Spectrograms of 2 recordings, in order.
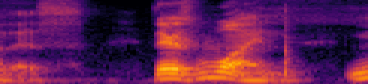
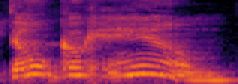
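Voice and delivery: mock pleading; 8 semitones higher, much slower than usual. Mock plea against ham.

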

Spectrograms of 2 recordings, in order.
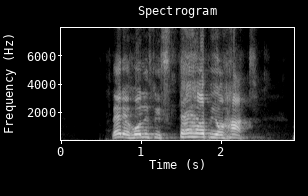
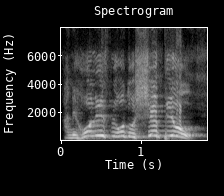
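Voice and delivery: higher-pitched, punchy preaching; forceful exhortation; 4 semitones higher than usual. Real, not acted. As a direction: urge the congregation with emphatic commands.

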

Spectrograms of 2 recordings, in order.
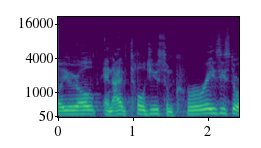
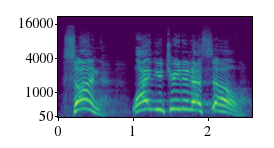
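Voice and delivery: higher, louder worried parent scolding; upset parent; 9 semitones higher, 5 dB louder than usual. Retold or imitated. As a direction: parents confront their son after searching. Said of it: "and they say".

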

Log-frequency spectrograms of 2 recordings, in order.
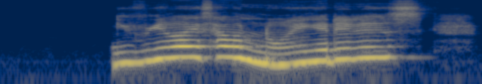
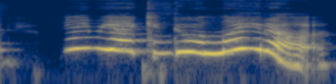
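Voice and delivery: imitating dad; 14 semitones higher, 6 dB louder than usual. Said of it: "And he said".

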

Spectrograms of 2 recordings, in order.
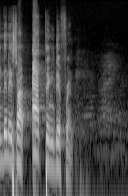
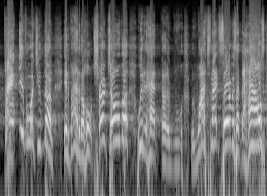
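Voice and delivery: high, exuberant shouted thanks; elated, raised preacher's praise; jubilant retelling; 6 semitones higher, 5 dB louder than usual. Retold or imitated. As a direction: relive the joy, praising God at full voice. Relives joyful thanks for new home.

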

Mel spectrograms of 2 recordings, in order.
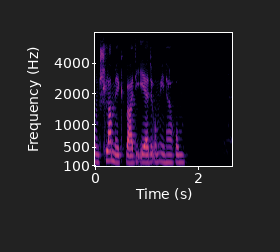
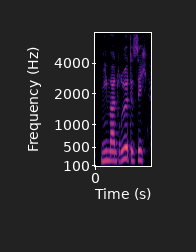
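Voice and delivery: plain reading voice

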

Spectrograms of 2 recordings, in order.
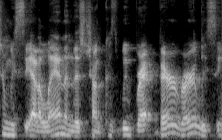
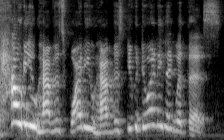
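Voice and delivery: much higher and louder, demanding questions; irritated outburst; 11 semitones higher, 6 dB louder than usual. Retold or imitated. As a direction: confront her about the letter. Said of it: "He's irritated. He's frustrated".

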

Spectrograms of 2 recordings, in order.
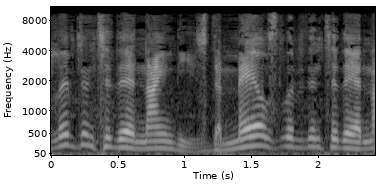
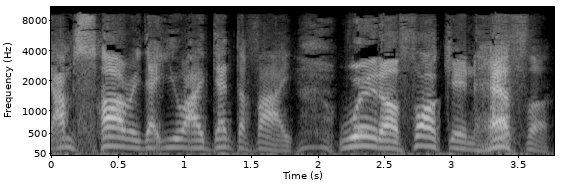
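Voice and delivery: normal talking voice

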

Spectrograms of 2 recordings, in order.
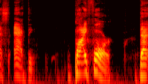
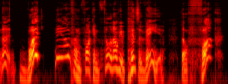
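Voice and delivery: indignant retort; 7 semitones higher than usual. Retold or imitated. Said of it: "retort to people asking his origin".

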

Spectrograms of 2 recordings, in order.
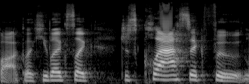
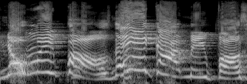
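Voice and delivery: high, loud, drawn-out mock scream; hammed-up dad bellow; yelling at everyone; 11 semitones higher, 7 dB louder, slower than usual. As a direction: holler it like a furious dad warning strangers. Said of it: "He's, like, yelling at everyone".

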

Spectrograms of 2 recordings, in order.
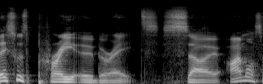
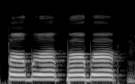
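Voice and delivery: high, loud imitated phone ring; 12 semitones higher, 9 dB louder, slower than usual. Reader imitating the phone ringing before Ben calls. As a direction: make the phone ring with your voice.

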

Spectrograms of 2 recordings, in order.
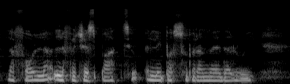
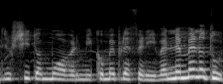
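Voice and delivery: much louder, defiant retort; angry; 4 semitones higher, 11 dB louder than usual. Acted. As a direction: stare him down and tell him off.

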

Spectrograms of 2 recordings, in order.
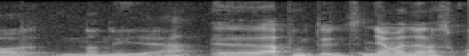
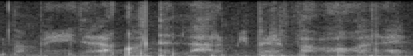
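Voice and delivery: hushed pleading whisper; 9 dB quieter than usual. Acted. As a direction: whisper it as a scared plea. Fearful plea to unseen stabbers.

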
